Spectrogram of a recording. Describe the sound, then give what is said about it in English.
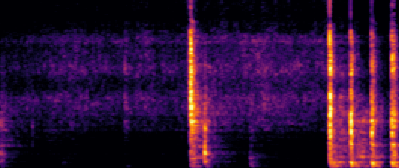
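Meat frying in a pan, with faint crackles early on, then louder bursts of sizzling and sharp spitting pops that grow quicker and denser toward the end. “do you hear that? Do you hear the sizzling?”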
